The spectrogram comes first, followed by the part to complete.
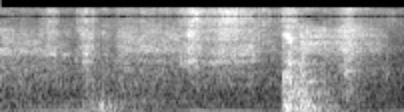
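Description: Handling noise as a plastic light switch is picked up, with a single sharp knock about one and a half seconds in over a low rumble.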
